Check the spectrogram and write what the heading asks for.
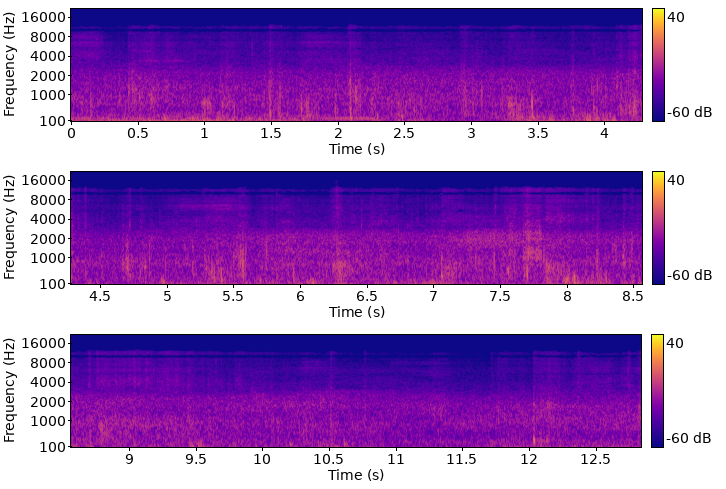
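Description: Wind on the microphone outdoors, with scattered short rustles and knocks of someone moving along a chain-link fence.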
